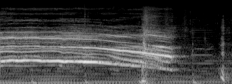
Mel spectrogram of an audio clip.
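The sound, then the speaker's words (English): A bobcat screams once, a loud, harsh, drawn-out wail that slides downward in pitch before cutting off abruptly, followed by a few faint soft knocks. “Ooh, what a menacing sound that Bobcat has.”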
